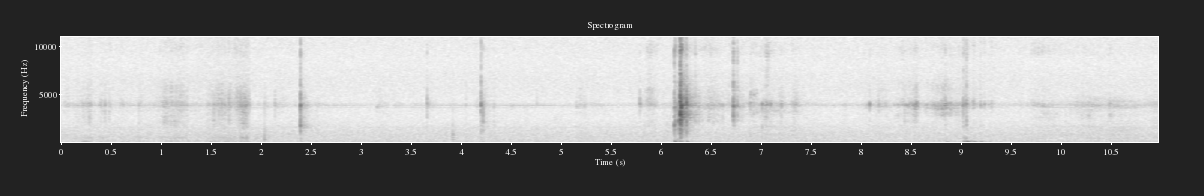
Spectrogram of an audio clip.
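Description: Small plastic clicks and handling sounds from a Bluetooth helmet headset's casing being prised apart by hand. There are a few light ticks, one sharp click about six seconds in, and a dull knock near the end.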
